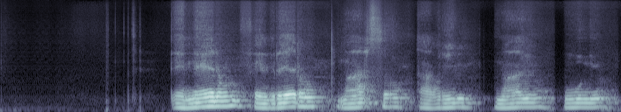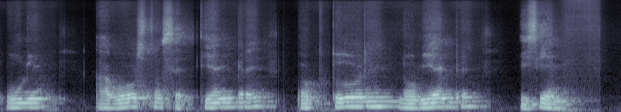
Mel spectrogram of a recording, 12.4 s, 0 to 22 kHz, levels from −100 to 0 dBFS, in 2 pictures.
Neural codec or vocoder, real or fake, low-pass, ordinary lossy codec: autoencoder, 48 kHz, 32 numbers a frame, DAC-VAE, trained on Japanese speech; fake; none; none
